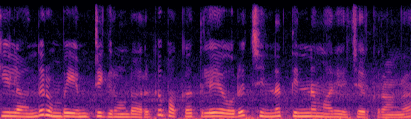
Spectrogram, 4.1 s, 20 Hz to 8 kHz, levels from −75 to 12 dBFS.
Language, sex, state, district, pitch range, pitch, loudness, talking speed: Tamil, female, Tamil Nadu, Kanyakumari, 195-235 Hz, 225 Hz, -13 LUFS, 175 wpm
